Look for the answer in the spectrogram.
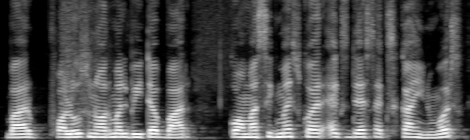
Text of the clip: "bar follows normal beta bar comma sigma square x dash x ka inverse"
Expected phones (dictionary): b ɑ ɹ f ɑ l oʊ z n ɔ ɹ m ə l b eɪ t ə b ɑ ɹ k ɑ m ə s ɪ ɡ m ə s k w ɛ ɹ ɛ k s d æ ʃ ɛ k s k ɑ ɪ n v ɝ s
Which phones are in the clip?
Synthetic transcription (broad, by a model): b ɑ ɹ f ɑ l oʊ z n ɔ ɹ m ə l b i t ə b ɑ ɹ k ɑ m ə s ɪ ɡ m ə s k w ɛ ɹ ɛ k s d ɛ s ɛ k s k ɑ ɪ n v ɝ s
